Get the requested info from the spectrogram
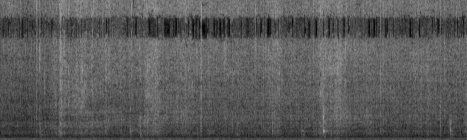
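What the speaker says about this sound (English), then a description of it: "Okay, now we're gonna add our potatoes. Aiden's gonna give this a stir" Potatoes being stirred into a sizzling pot of green chile stew, a steady frying hiss with soft scraping strokes and a few small clicks from the spoon, with no voices.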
